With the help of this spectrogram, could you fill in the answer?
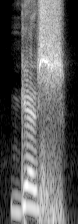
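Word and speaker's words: guest: जैसे गेस्ट, इसमें you silent है क्योंकि साउंड ई का आ रहा है। गेस्ट, इसमें भी साउंड ई आ रहा है, यू एब्सेंट है।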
